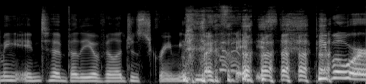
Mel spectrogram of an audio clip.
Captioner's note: laughs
